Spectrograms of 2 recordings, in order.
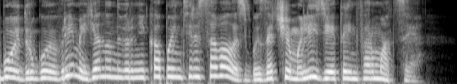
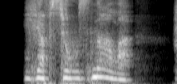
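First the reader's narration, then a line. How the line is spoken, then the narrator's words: Whispered. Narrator (Russian): шепотом сообщила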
